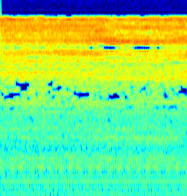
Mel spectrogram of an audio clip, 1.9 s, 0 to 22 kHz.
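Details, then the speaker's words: Steady loud hissing, motor-like hum of an Omron NE-C28 compressor nebulizer running while medication is misted for inhalation. "Jadi ini adalah suara yang dihasilkan dari kompresor nebulizer Omron ya. Suaranya lebih keras seperti uap ya, tenaga angin."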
